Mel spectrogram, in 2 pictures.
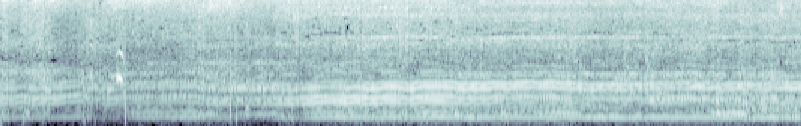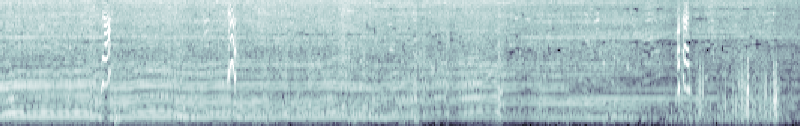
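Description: A trimmer line whips and cuts through grass.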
